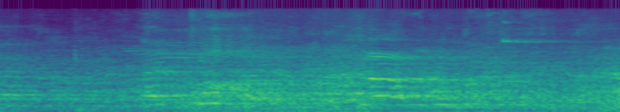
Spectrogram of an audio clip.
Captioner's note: yelling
